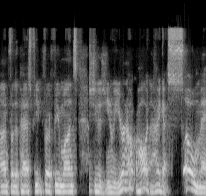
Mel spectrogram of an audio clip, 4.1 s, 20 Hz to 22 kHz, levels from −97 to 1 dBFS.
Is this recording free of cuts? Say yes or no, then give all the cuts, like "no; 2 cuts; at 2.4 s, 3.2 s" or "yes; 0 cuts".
no; 2 cuts; at 1.8 s, 3.0 s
